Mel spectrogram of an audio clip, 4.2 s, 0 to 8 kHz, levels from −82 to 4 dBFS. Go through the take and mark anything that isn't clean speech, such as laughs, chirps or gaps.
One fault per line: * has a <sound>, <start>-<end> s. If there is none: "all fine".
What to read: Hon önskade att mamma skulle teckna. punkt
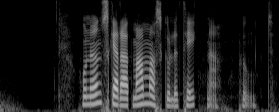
* has a dropout, 3.0-3.1 s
